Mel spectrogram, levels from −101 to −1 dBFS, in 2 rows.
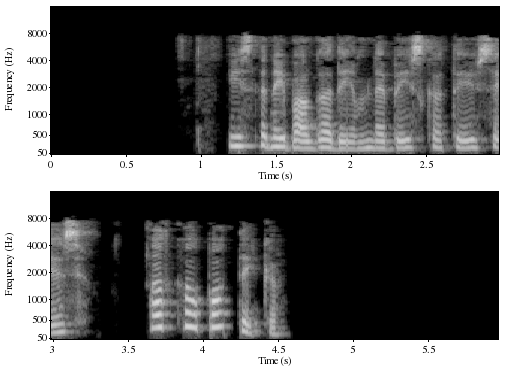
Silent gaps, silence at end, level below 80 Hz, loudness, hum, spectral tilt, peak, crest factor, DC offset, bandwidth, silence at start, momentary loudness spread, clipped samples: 3.33-3.40 s, 3.49-3.62 s; 1.45 s; -68 dBFS; -24 LUFS; none; -2.5 dB/octave; -6 dBFS; 22 dB; under 0.1%; 8.4 kHz; 1.2 s; 9 LU; under 0.1%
